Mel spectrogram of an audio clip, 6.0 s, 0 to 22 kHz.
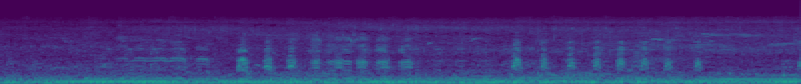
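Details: A duck, filmed among ducks and pigeons in Puebla, Mexico, in 2020, gives two quick runs of nasal, honking quacks, several per second, over a steady low rumble of background noise.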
